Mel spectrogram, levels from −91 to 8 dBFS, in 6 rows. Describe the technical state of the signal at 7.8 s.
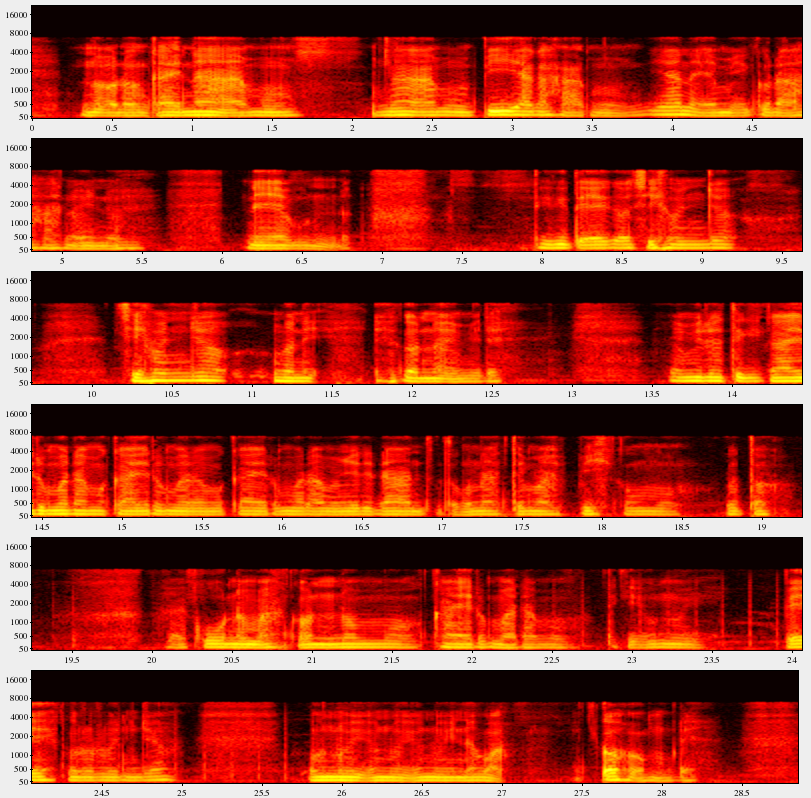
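At 7.8 s the speech is dull and band-limited, as it is for the whole clip. Nothing sounds above about 6.9 kHz. A rough, fluttering noise sits around the voiced tones. The likely cause is heavy Dolby Digital compression. At a rate that fits roughly 40 kbps, the encoder narrows the band and leaves many frequency lines without mantissa bits. The decoder fills those lines with dither noise, which gives the flutter.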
